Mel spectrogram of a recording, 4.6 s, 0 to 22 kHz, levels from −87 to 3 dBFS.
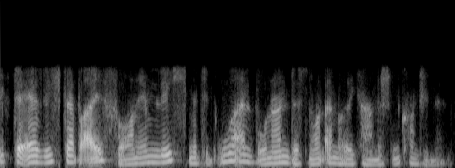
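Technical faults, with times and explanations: throughout: Opus voice compression, coding SILK-only at what sounds like about 6 kbps, cuts the band at 4 kHz, leaving speech heavily muffled, hoarse and robotic.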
